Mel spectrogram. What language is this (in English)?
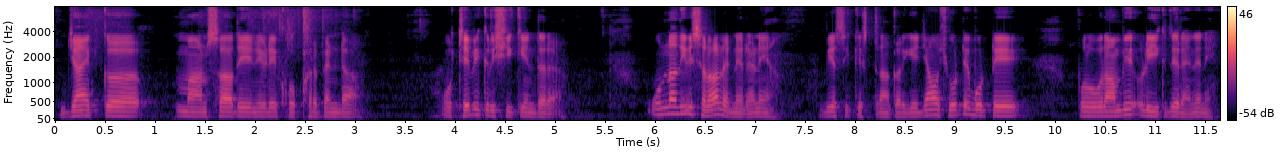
Punjabi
